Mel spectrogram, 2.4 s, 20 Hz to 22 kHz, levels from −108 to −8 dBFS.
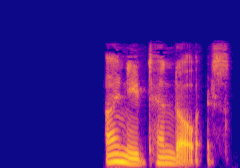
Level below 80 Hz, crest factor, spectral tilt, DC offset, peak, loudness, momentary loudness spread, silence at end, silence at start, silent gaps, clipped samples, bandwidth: -66 dBFS; 18 dB; -7.5 dB/octave; under 0.1%; -6 dBFS; -23 LUFS; 11 LU; 0.1 s; 1.05 s; none; under 0.1%; 7.6 kHz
